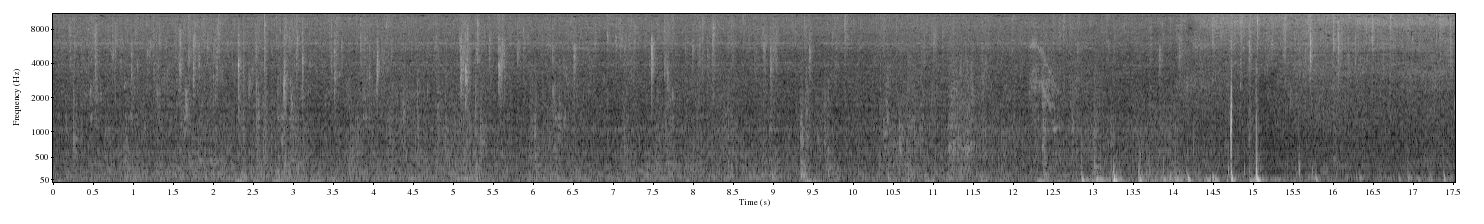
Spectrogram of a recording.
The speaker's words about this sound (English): So that's pretty much it for washing my braids.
